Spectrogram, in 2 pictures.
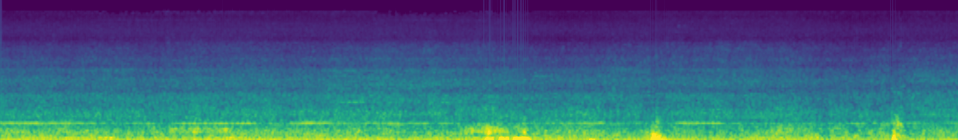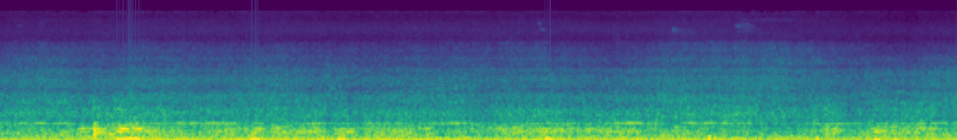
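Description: Churning wake water rushes behind a boat.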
